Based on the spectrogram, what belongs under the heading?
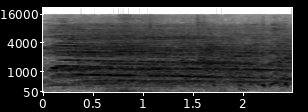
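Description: An audience boos loudly and without a break, many voices blending into one dense, sustained jeer that holds steady for a couple of seconds, booing a person at the speaker's urging.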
